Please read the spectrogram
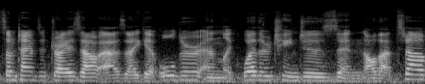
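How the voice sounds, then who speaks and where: A woman's fairly low voice with lively intonation, set against noticeable background noise. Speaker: beauty vlogger. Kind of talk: product review vlog. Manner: fast.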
